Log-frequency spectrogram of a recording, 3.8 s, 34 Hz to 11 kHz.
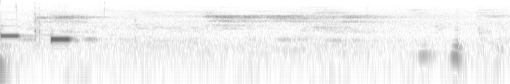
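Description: A Shopee app notification chimes through a few short electronic beeps at the start and near the end. They sit over quiet background game sounds from a 99 Nights in the Forest session.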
